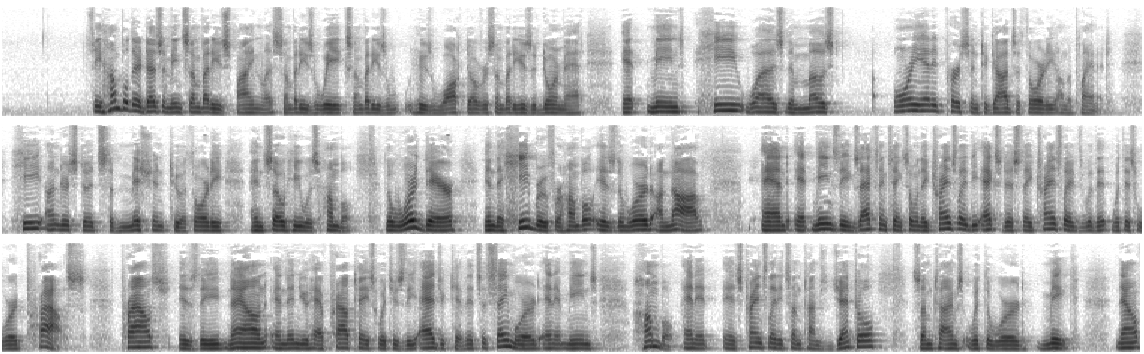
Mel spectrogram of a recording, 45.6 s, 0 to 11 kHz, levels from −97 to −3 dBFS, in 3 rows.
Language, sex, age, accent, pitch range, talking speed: English, male, 50-69, American, 115-140 Hz, 145 wpm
